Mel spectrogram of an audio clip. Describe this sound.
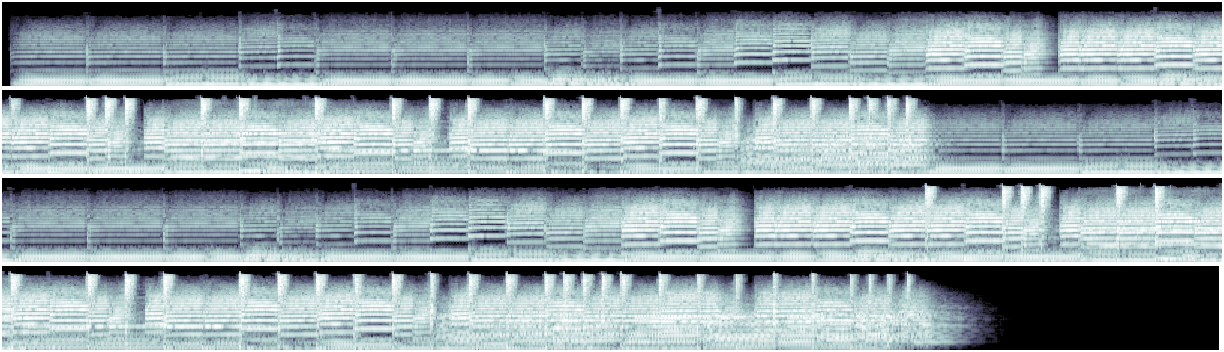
The Run - Music
And it's pretty catchy!
catchy, fast, groovy, instrumental, music, short, sporadic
